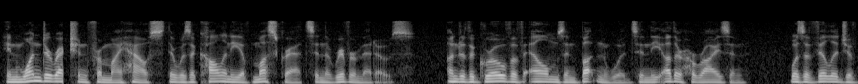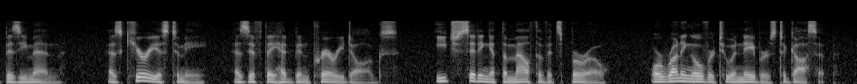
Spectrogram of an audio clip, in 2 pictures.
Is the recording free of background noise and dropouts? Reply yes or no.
no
